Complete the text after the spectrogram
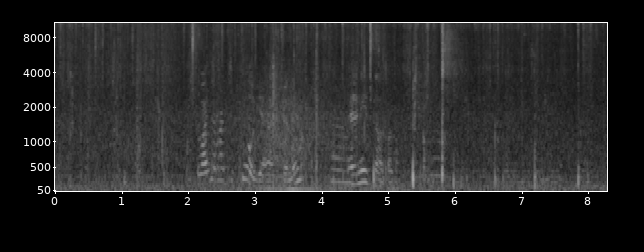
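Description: A helicopter drones faintly in the distance.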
